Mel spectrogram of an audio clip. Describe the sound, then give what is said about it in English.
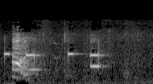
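Telephone touch-tone dialing into an automated phone menu: a few short, steady electronic beeps, each a pure dual-pitched tone, pressed in a quick irregular sequence with brief silences between. “So it took the touch tones.”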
